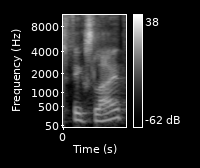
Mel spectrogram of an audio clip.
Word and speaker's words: Fixlite: The name of course is not fixed light. It's a kind of it's f iix l i t e. It's fixed light. is like you pronounce it in the same way.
